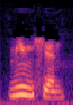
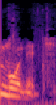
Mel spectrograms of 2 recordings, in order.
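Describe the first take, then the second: First: The name has a German pronunciation. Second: The name has a Spanish pronunciation. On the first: "¿y en alemán?" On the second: "en español Múnich"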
